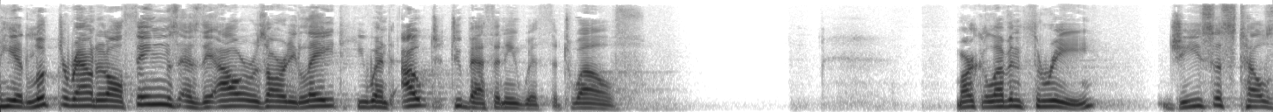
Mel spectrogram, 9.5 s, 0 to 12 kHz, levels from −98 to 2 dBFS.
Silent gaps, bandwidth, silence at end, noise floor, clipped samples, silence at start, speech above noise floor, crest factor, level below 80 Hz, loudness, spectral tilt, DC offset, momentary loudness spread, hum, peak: none; 10.5 kHz; 0 s; -87 dBFS; under 0.1%; 0 s; 70 dB; 18 dB; -70 dBFS; -17 LUFS; -7 dB/octave; under 0.1%; 7 LU; none; 0 dBFS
